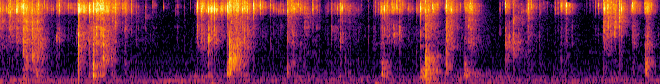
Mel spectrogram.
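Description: A craft knife blade carves and scrapes a hand-sized solid ball of dry, crumbly teal soap with purple flecks, held in one hand with long grey nails. The result is a run of dry, bright, crunchy scraping bursts with sharp crackles and a high hiss, separated by brief near-silent pauses.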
